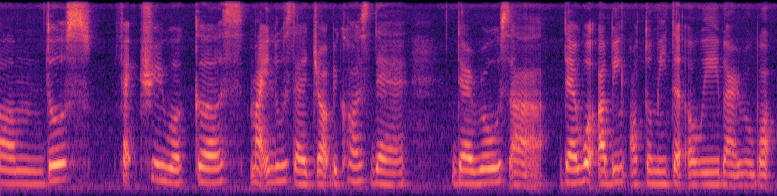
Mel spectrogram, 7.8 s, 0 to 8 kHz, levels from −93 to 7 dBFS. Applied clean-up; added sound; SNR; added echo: none; none; none; none.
